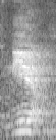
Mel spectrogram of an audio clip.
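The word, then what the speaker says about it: Neal: His name, rhymes with wheel. Neil.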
